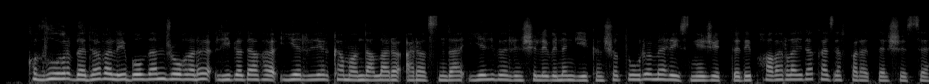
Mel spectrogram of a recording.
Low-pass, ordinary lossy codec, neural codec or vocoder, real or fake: 9.9 kHz; AAC, 64 kbps; codec, 16 kHz in and 24 kHz out, 0.6 kbps, FocalCodec, streaming, 4096 codes; fake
